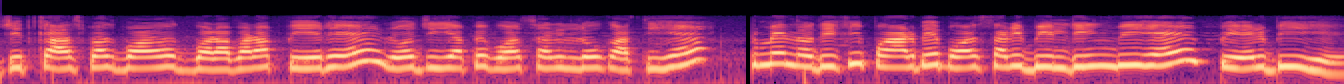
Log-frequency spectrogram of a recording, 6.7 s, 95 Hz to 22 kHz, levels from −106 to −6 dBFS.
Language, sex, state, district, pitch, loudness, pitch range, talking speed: Hindi, female, Uttar Pradesh, Etah, 290 Hz, -17 LUFS, 275-310 Hz, 185 wpm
